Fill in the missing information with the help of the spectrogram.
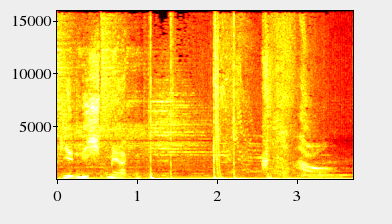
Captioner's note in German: Dumpfe Geräusche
